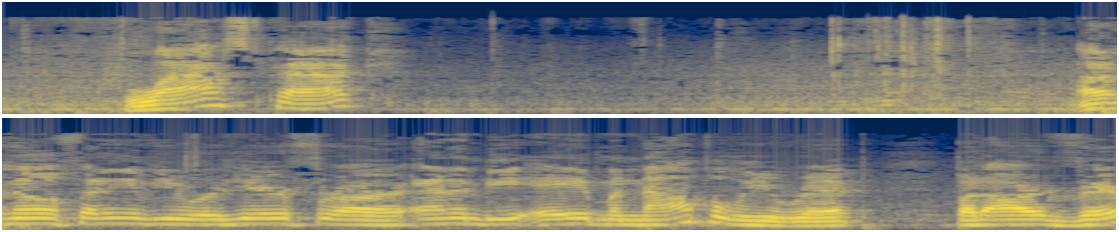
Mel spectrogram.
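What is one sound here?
A foil wrapper crinkles as it is handled.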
